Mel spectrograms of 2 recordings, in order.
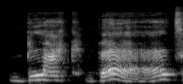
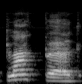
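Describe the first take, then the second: First: The stress is on bird. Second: The stress is on black. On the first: "with the stress on bird" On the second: It names a particular kind of bird. "A blackbird is a bird"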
